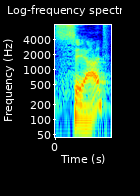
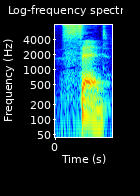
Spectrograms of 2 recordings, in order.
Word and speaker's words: said: said remember it's not pronounced s it's not pronounce sad it's said said like R said perfect good job next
